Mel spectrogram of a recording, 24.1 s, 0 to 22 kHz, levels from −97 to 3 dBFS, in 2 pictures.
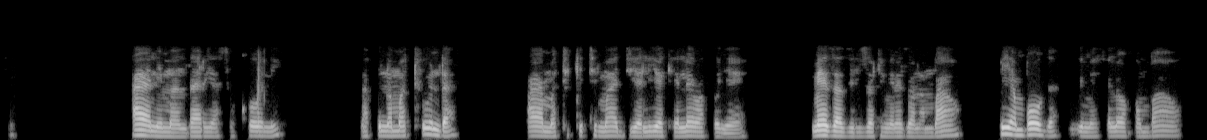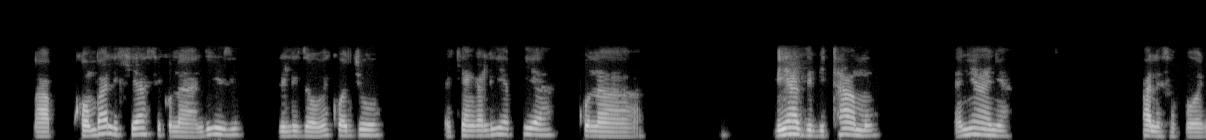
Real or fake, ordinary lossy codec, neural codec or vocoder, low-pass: real; Opus, 24 kbps; none; 5.4 kHz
